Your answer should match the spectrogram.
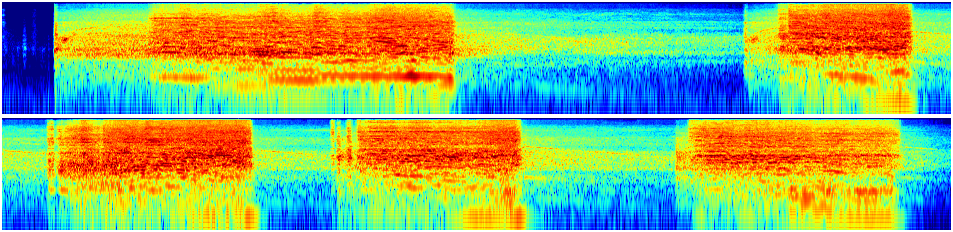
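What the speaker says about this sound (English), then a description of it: "Feels weird cutting my truck, I ain't gonna lie." A power tool cuts through a truck's metal body in five bursts of loud, harsh grinding with a pitch that rises and falls, separated by short pauses.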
